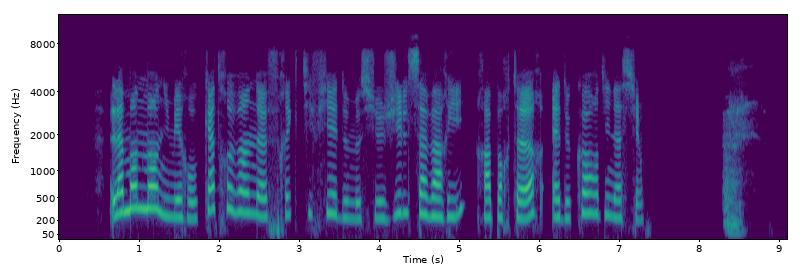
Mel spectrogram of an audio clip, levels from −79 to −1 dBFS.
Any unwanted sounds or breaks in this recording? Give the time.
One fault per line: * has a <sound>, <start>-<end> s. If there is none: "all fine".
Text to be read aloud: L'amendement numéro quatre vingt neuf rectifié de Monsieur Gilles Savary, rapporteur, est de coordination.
* has a throat clearing, 8.3-8.9 s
